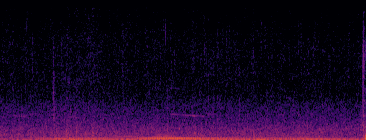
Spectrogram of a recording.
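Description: Steady rain in the video game Wuthering Waves, a soft, even hiss of falling drops holding at a constant low level with a faint tonal hum underneath, with no voices.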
